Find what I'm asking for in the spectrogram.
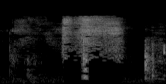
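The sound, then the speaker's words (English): A fresh Irn-Bru soft drink is cracked open, releasing a faint, breathy fizzing hiss that swells and fades, followed by a brief second burst of hiss. “That is the sound of a fresh Iron Brew being cracked open.”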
